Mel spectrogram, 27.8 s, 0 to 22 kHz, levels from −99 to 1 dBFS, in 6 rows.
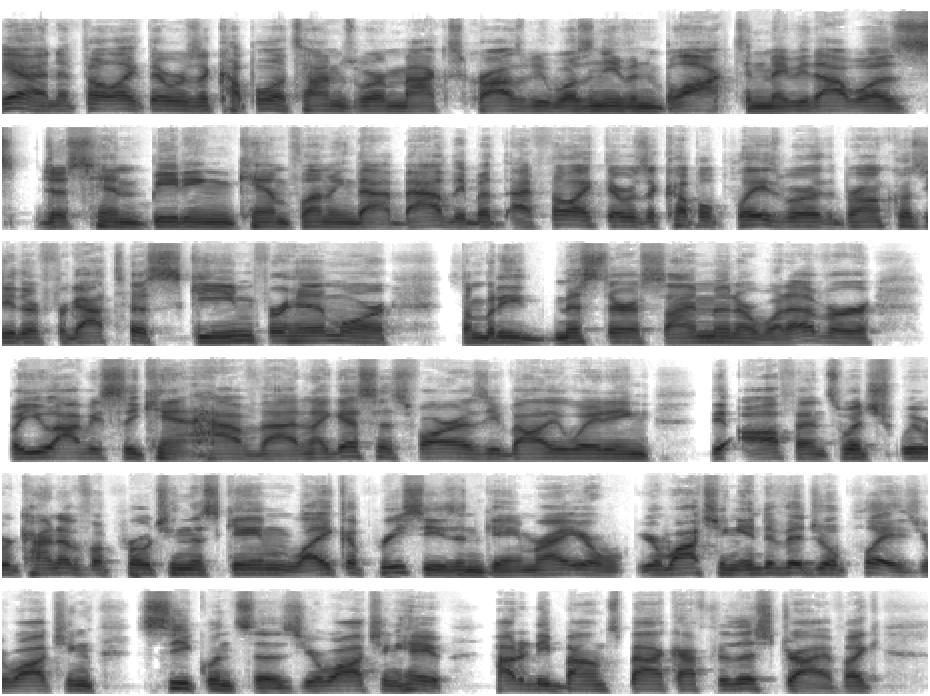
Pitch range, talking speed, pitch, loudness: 110-130 Hz, 220 wpm, 120 Hz, -21 LUFS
